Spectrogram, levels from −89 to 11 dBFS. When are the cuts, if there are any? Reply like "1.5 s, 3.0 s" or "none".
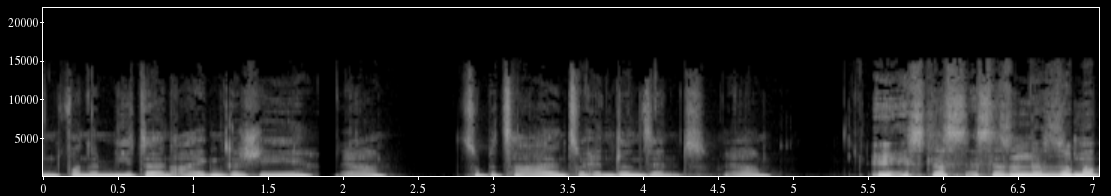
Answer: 1.8 s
